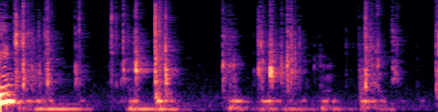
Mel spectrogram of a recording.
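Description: Typing on a computer keyboard: a string of separate keystrokes at an uneven pace.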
